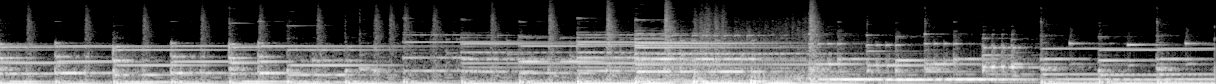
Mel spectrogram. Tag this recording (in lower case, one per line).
music
percussion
